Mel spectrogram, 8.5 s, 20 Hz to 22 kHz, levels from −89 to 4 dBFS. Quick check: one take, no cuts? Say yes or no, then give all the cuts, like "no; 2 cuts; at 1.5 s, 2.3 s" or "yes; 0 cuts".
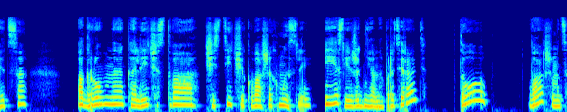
no; 3 cuts; at 3.1 s, 4.8 s, 5.2 s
